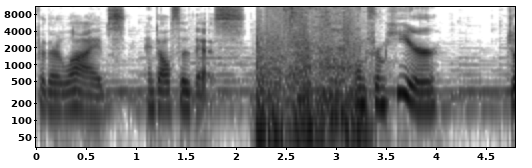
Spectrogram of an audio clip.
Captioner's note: crashing sounds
